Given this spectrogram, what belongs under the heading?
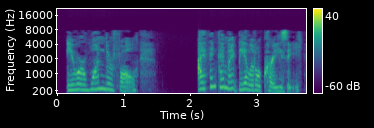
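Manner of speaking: high-pitched, quick woman's voice; emotional heroine. A narrator's reading. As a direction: gush it high and fast.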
